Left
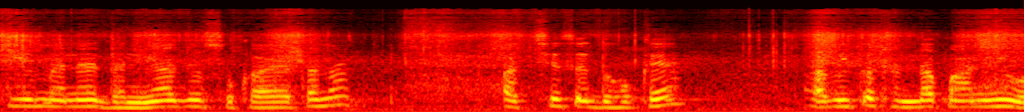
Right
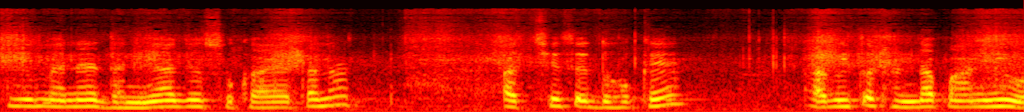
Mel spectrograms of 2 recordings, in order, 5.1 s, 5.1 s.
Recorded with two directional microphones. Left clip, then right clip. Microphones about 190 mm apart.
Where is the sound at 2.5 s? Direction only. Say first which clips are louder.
Right 4 dB; 45° right (ahead or behind).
